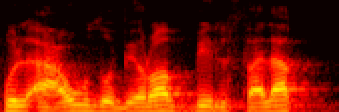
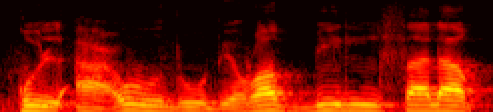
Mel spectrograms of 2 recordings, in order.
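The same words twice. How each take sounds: First: The final q sound is muted, without any bounce. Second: The final q sound has a short echoing bounce. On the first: The speaker calls it wrong. "If I don't pronounce the qalqala, so you don't hear the letter qaf" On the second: The speaker calls it right. "So we have to say like this"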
